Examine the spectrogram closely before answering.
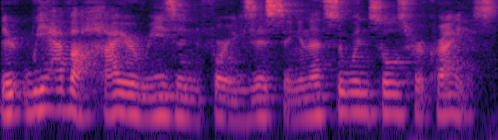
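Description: Monotone, flat intonation marks this man's speech. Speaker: speaker. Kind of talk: sermon. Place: home room. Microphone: webcam.

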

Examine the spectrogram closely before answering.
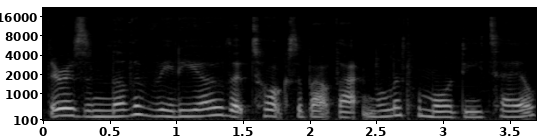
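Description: Fairly slow delivery in a dark, mellow tone. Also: woman. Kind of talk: tutorial voice-over. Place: home room.

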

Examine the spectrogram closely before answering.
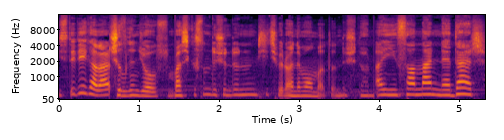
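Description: A woman with a fairly high pitch speaks very fast with hardly any pauses and fairly even intonation. Noticeable background noise runs underneath. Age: 20s. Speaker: YouTuber, master's student. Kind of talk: vlog monologue to camera. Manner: casual, chatty.

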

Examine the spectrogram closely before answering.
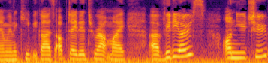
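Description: Light background noise accompanies a woman's voice in a dry sound with no echo. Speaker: car vlogger. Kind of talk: casual vlog chat. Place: car. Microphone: phone near.

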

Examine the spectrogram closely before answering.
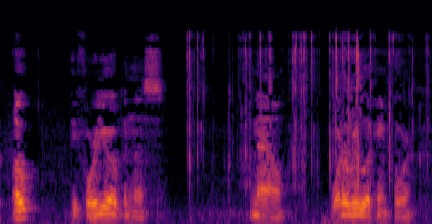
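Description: A man speaks in a plain, everyday voice at a fairly low pitch and fairly slow pace, with ordinary pitch variation. His loudness swings a lot, and there is light background noise. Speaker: gaming YouTuber. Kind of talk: pack opening video. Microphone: phone near.

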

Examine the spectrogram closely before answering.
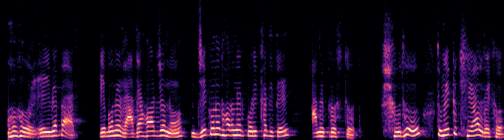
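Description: A female-sounding, cartoonish character voice pitched high for a woman moves at a fairly slow pace. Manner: naive, boastful.

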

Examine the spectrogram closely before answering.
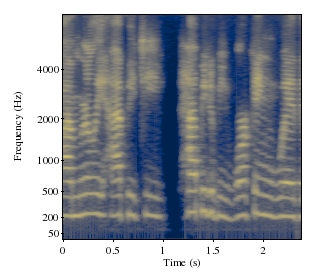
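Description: A woman speaks in a fairly high pitch that sounds somewhat breathy. The background is quiet. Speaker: occupational therapist. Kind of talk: presentation. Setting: online video webinar. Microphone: video call.

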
